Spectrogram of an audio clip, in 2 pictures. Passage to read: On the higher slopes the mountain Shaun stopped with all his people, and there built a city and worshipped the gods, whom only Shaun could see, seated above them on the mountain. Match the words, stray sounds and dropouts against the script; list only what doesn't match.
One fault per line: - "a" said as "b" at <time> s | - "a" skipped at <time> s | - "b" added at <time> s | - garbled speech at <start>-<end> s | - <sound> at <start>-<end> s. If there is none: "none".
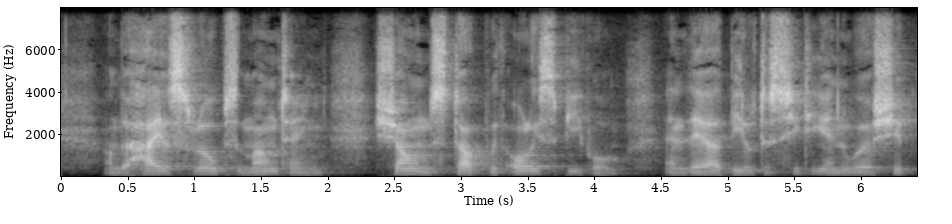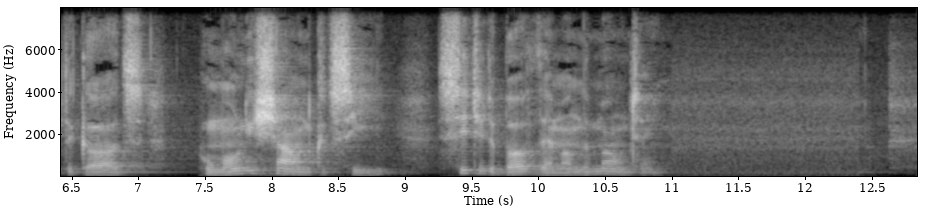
none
